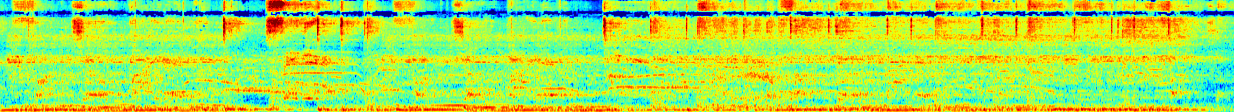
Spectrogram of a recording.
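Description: A large concert crowd yells and whoops loudly and without pause, many voices overlapping in a dense, roaring wall of shouts over a steady low rumble.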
